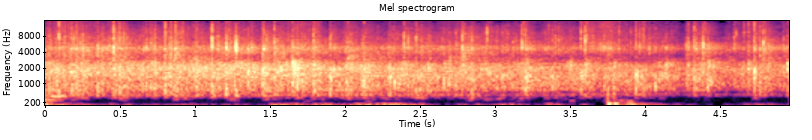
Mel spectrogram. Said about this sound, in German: Und darum geben wir einen großen Applaus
